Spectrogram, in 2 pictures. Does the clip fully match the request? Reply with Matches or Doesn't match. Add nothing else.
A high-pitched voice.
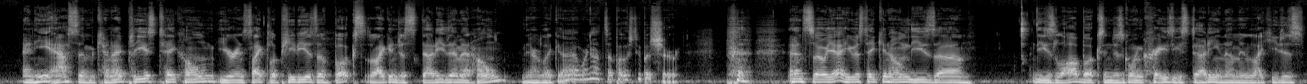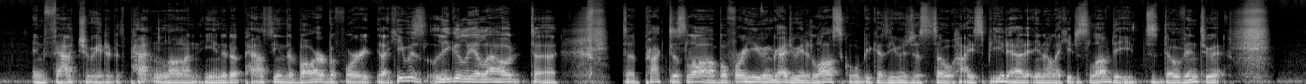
Doesn't match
